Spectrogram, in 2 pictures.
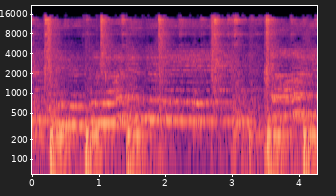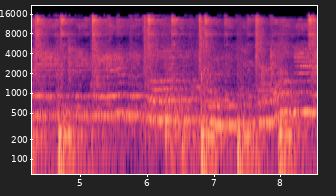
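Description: Two girls singing a Tamil Christian worship song into microphones, a held melody line with vibrato, over accompaniment with a steady beat.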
